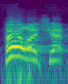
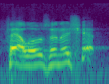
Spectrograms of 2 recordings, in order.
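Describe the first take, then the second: First: "Fellowship" said as a single firm word; earnest "Fellowship", no pun; one word. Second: "Fellows in a ship" pulled apart into three words; mock pun on "Fellows in a ship", each word spaced; split pun. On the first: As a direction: hit "Fellowship" as one solid word, louder. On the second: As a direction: say "Fellows in a ship" as separate words, rising at the end. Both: Shown as a demonstration. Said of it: "It's nothing to do with fellowship".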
